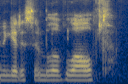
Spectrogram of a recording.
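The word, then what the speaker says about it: Loalth: Well, Borg is just going to get a symbol of loft.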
